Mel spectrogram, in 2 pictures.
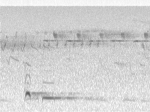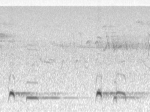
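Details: A common cuckoo (Cuculus canorus) on a May evening amid forest in Pärnumaa, Estonia, calls three times, each a clear two-note, falling 'cu-coo', about two seconds apart, over a faint high chorus of other birds.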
